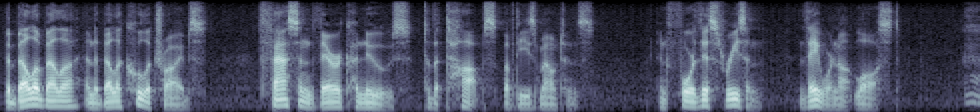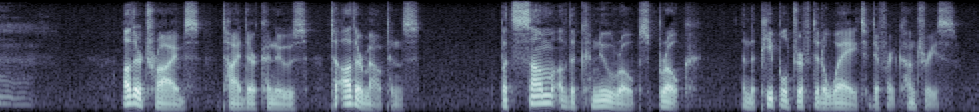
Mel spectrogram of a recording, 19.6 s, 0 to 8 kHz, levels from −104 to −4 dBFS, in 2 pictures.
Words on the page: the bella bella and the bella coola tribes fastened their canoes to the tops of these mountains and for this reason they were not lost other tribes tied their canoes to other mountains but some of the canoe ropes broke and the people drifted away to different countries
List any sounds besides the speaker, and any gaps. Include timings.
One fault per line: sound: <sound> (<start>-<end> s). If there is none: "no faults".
sound: sigh (9.6-10.4 s)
